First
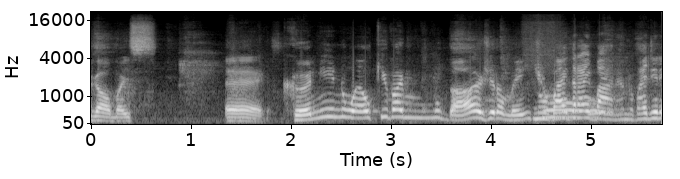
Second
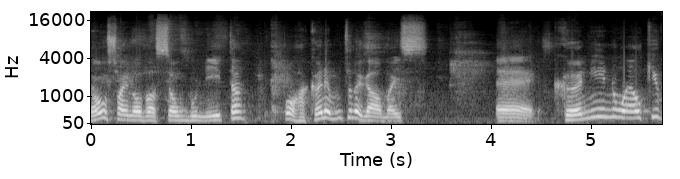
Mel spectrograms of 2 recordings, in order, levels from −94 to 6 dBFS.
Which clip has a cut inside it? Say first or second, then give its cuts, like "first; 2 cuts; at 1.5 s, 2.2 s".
second; 1 cut; at 1.8 s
